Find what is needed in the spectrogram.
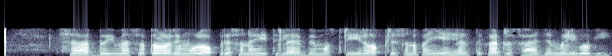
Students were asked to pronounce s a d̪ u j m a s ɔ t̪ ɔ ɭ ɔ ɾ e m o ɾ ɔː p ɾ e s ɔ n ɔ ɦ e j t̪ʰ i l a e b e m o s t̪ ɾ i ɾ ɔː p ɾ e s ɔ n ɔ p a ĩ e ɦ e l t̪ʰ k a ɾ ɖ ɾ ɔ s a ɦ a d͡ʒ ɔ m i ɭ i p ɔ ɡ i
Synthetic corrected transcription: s a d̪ u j m a s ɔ t̪ ɔ ɭ ɔ ɾ e m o ɾ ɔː p ɾ e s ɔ n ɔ ɦ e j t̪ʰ i l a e b e m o s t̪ ɾ i ɾ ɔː p ɾ e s ɔ n ɔ p a ĩ e ɦ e l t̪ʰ k a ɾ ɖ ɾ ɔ s a ɦ a d͡ʒ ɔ m i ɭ i b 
